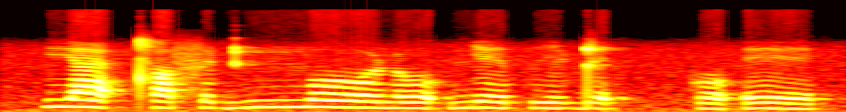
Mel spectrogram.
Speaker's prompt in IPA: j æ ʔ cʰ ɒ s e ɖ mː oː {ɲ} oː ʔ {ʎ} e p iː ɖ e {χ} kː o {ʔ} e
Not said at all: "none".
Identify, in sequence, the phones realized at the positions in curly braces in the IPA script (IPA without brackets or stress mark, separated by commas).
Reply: ɳ, ɲ, ʔ, ʔ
